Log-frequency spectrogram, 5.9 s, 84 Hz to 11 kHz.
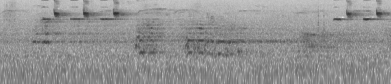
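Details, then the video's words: Great tit (Parus major) in Helsinki, Finland, May 2013, sings bright, high two-syllable phrases three times at a brisk pace; another individual's two-syllable song, differing in pitch and interval, sounds in the background. "Great Tit songs of two syllables"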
